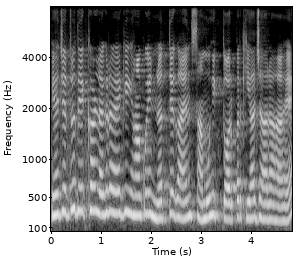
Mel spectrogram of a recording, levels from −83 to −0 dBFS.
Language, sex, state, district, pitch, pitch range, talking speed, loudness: Hindi, female, Uttar Pradesh, Varanasi, 255 Hz, 220-285 Hz, 210 wpm, -14 LUFS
